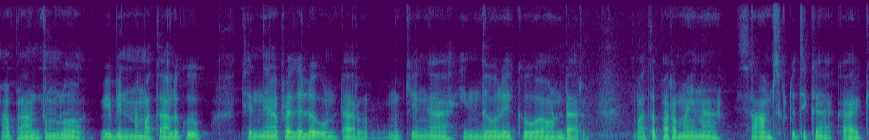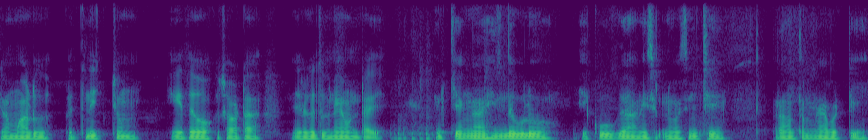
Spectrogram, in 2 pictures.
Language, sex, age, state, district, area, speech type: Telugu, male, 18-30, Andhra Pradesh, West Godavari, rural, spontaneous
